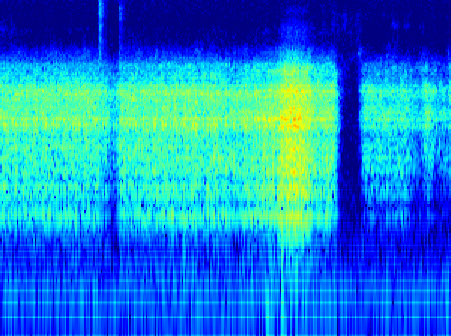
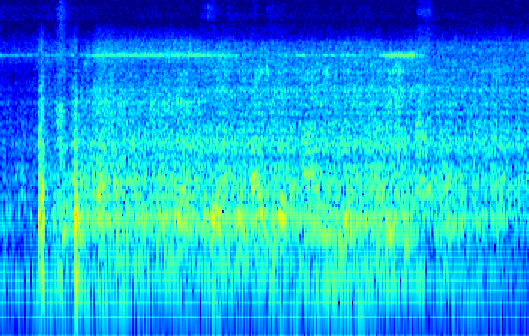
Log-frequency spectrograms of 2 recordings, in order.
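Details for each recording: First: Radio reported to receive AM fine but FM poorly; tested on AM: thin, narrow-band audio over light hiss with a short dropout while tuning, pulling in AM stations normally. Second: Radio on long wave: faint broadcast buried in hiss with a thin, steady high whistle on top; weak reception with whistling interference. Cause not confirmed.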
